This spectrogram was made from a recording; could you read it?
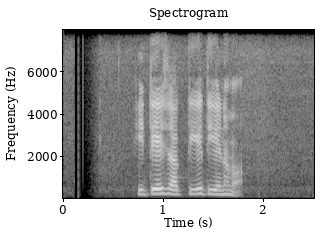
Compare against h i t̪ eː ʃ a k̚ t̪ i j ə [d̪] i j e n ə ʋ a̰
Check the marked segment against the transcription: incorrect: t̪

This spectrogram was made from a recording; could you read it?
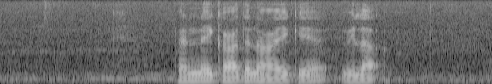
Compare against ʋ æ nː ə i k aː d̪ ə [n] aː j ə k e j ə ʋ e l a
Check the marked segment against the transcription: correct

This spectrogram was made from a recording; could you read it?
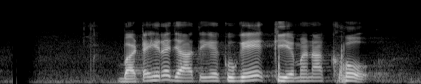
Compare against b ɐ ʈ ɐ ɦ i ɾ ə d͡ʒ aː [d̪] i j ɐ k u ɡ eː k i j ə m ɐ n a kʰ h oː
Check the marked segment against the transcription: incorrect: t̪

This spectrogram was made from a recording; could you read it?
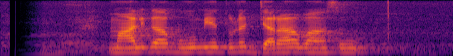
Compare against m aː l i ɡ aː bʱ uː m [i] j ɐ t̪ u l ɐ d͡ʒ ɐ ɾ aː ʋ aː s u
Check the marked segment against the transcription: correct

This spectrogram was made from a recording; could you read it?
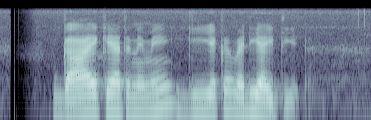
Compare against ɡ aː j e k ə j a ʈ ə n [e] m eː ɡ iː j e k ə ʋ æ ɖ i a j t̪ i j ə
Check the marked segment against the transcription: correct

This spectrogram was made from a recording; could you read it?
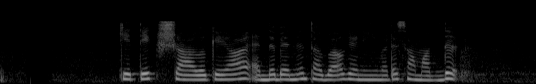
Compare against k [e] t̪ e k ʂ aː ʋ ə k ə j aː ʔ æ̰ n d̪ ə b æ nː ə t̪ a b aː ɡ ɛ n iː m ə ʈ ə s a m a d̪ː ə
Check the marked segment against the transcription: correct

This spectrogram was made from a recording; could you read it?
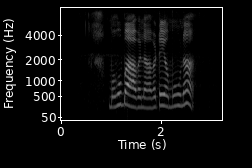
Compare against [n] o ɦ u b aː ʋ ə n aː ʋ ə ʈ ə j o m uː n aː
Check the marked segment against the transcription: incorrect: m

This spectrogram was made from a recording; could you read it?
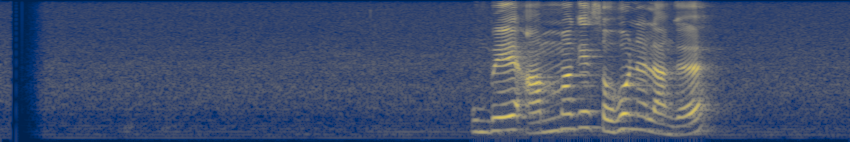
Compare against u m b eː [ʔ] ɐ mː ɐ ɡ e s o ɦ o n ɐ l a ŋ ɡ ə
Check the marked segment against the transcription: correct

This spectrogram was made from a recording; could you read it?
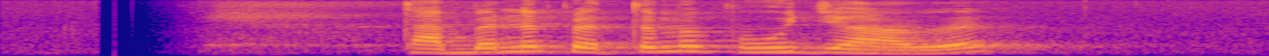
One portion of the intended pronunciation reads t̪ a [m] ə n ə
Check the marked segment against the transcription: incorrect: b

